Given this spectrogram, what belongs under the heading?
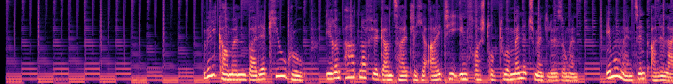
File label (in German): ansage bei besetzt; q group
